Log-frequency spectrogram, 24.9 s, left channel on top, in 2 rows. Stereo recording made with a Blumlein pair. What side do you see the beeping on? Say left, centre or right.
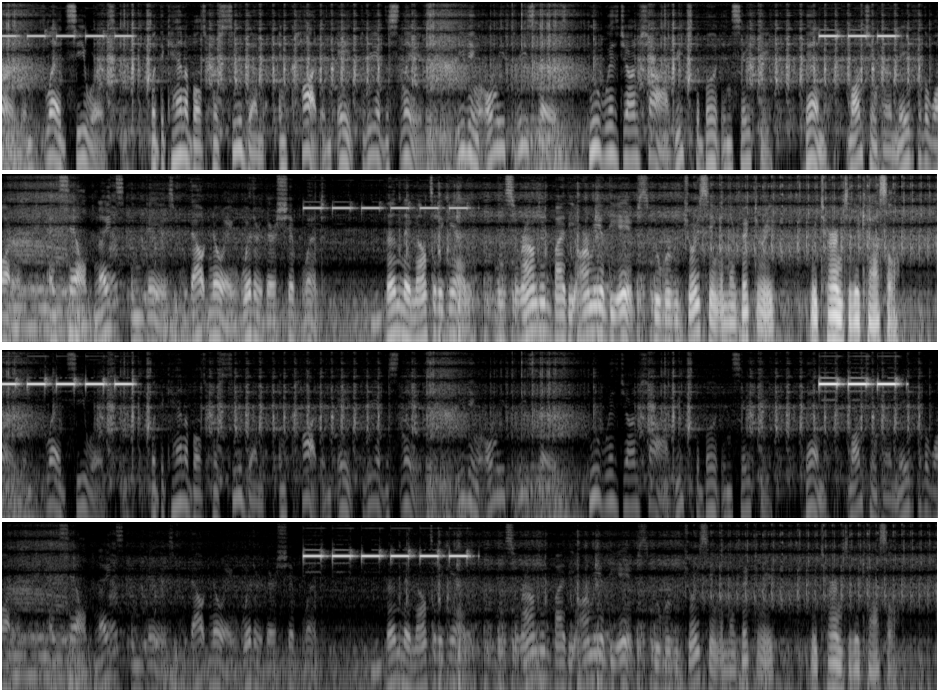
right.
